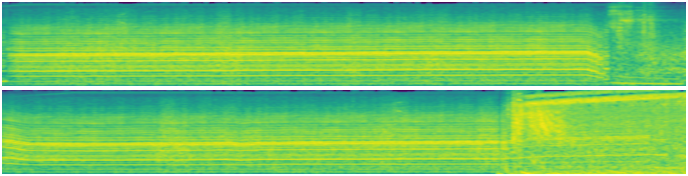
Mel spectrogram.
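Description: A racing car engine roars steadily at high revs.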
